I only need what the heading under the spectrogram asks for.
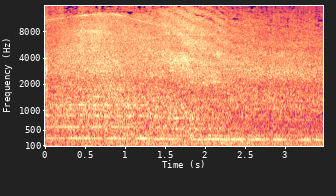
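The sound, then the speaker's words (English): A steady, dense roar of passing vehicles fills the space, a constant loud rumble with a faint engine drone running through it and no voices. “The sound of the traffic can be quite overwhelming, really, right, when you're trying to navigate.”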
